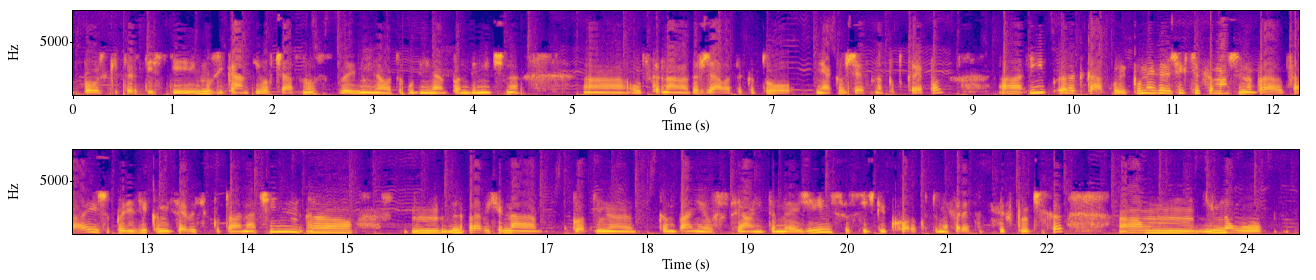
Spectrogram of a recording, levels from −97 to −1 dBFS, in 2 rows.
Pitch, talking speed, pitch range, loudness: 160 Hz, 130 wpm, 140-195 Hz, -18 LUFS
